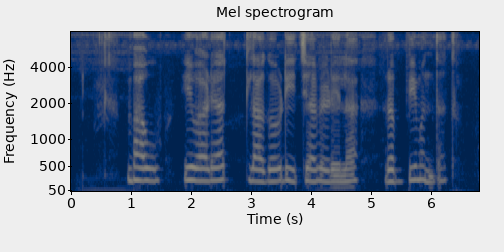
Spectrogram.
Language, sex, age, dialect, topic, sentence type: Marathi, female, 31-35, Varhadi, agriculture, statement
